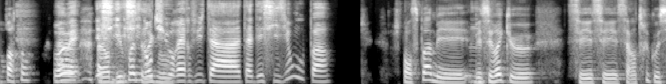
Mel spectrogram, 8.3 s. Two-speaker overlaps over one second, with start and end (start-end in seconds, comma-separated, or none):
0.7-2.0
